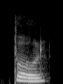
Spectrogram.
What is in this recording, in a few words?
"Pole", Indian; Dictionary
